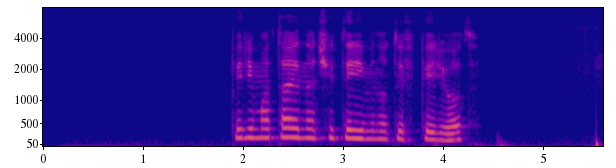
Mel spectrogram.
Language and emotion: Russian, neutral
